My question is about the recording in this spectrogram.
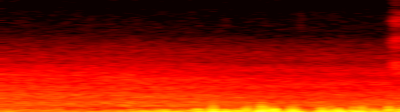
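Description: Wind blowing across the microphone: a steady rush, then irregular low rumbling gusts that grow louder from about half a second in.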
